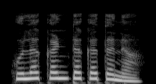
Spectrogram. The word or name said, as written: ಕುಲಕಂಟಕತನ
